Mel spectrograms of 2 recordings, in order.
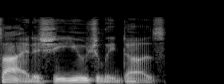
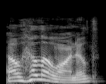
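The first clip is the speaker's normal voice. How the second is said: polite put-on voice; 9 semitones higher, 5 dB louder than usual. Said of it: "adopting the voice she reserves for".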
